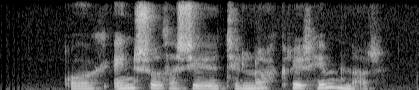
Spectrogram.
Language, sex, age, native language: Icelandic, female, 14, Icelandic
